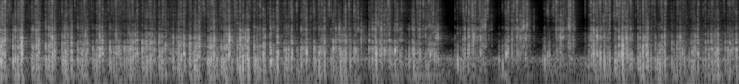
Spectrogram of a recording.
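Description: A cellophane-wrapped cardboard tea box, held in both hands, is scratched with long nails. A dense, continuous crinkly scratching and crackling fills the clip, centered in the mids, with a few brief gaps in the later part before the rapid scratching resumes.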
